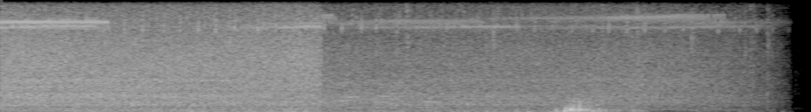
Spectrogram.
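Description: Outdoor ambience dominated by wind buffeting the microphone: a steady rushing noise mostly in the low end, with a brief louder sound about three seconds in. It fades away near the end.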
